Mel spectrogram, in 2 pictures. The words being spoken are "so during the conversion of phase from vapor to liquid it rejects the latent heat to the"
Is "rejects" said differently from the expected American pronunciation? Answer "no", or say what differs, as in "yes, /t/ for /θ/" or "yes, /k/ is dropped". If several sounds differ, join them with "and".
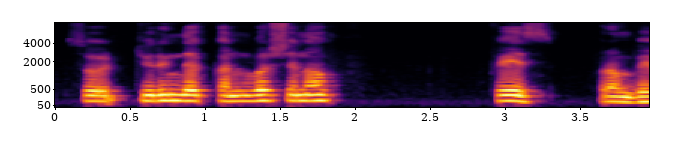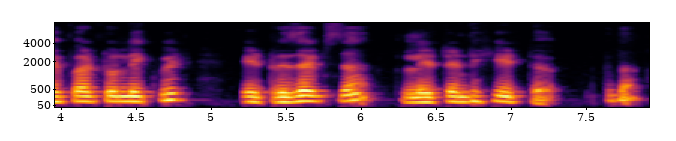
yes, /z/ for /dʒ/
